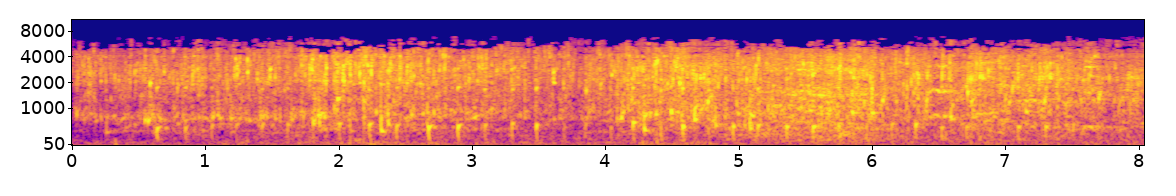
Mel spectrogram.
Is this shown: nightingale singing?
no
